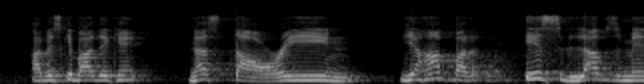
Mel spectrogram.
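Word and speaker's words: نستعين: نے کلیئر کرنا ہے۔ نستعین، عین کا پتہ چلے، عین، نستعین، یہ ہے اس کا پڑھنے کا صحیح طریقہ اور تلفظ۔ اب اس کے بعد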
